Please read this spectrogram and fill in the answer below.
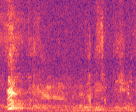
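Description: A dog barking once, loud and short, just after the start, followed by low voices talking.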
